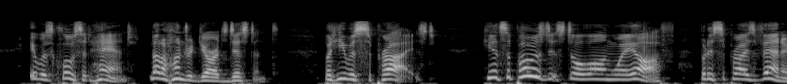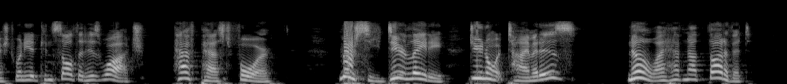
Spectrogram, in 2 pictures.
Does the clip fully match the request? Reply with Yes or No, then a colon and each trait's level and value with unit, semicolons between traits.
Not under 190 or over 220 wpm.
Yes: average, 200 wpm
